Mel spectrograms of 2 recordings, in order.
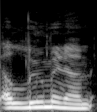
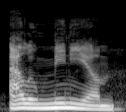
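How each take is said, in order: First: It is said with four syllables, American style. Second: It is said with five syllables, British style.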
